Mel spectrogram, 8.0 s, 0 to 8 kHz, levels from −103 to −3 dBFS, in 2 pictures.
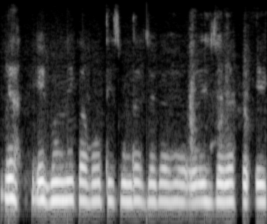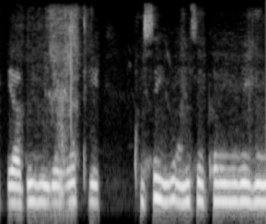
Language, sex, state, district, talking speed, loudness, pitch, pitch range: Hindi, female, Bihar, Jahanabad, 165 wpm, -18 LUFS, 200 Hz, 195-210 Hz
